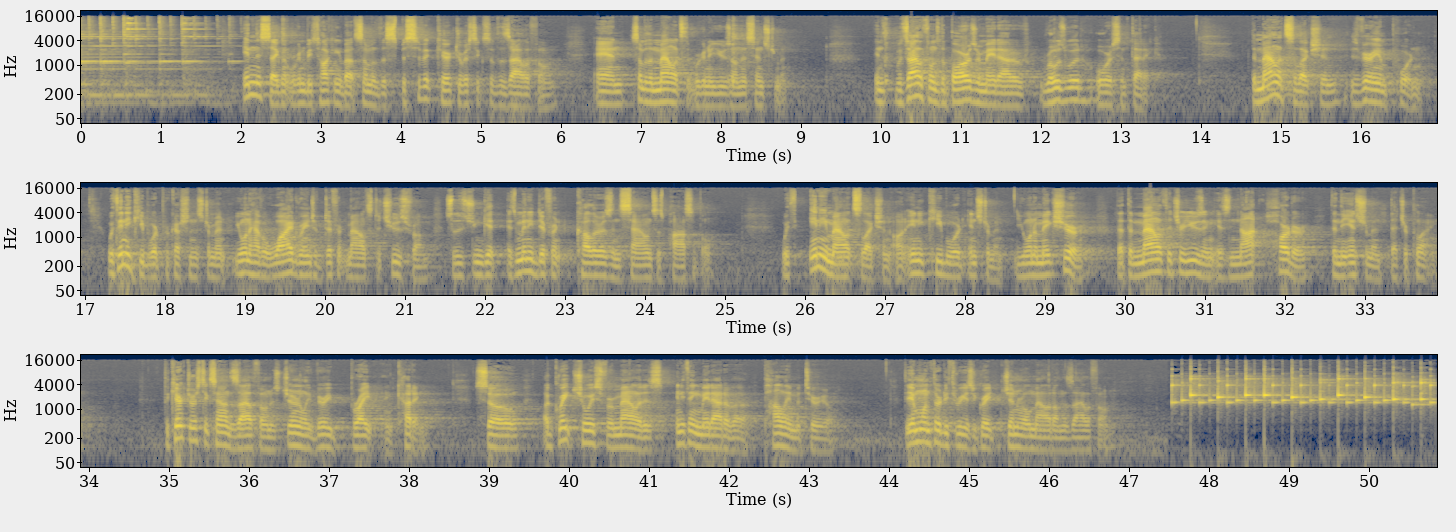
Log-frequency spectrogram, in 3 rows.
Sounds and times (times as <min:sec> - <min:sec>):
Speech: 0:02.1 - 0:09.0, 0:10.0 - 0:13.6, 0:14.6 - 0:24.9, 0:25.8 - 0:34.0, 0:35.0 - 0:38.3, 0:38.9 - 0:43.4, 0:44.2 - 0:46.9.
